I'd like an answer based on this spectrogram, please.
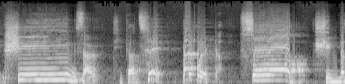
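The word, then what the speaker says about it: ص: basically কিভাবে করবো আমরা সদ স মোটা করে সদ স এভাবে করে স এভাবে উচ্চারণ করবেন হ্যাঁ স সদ সদ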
